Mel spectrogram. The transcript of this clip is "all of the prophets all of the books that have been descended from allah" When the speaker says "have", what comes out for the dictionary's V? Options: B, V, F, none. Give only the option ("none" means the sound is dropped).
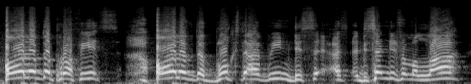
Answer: V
